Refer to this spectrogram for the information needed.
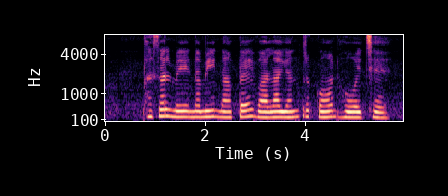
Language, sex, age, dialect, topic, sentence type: Maithili, female, 18-24, Angika, agriculture, question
